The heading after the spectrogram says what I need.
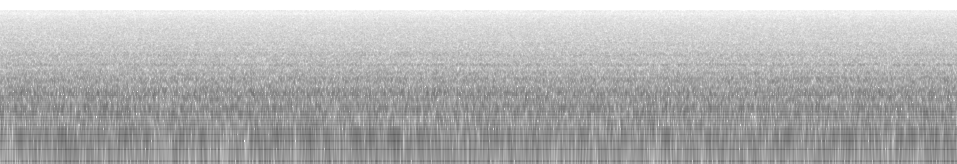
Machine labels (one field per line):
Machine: fan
